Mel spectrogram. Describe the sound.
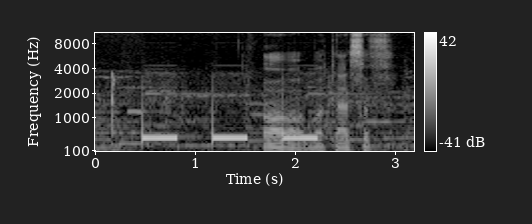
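A busy tone sounds on a telephone line after a dropped call: three steady, evenly spaced beeps. A voice speaks over the third beep and briefly after it.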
